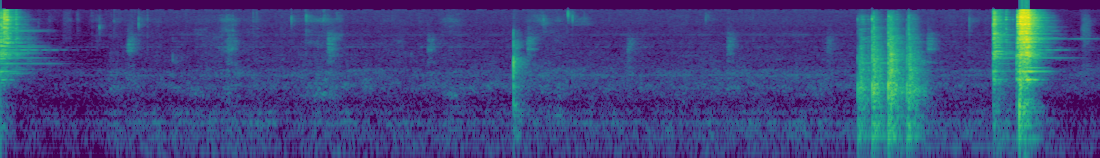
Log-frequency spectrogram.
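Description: Raisins and nuts stirred into bamboo rice payasam in a pot: a mostly quiet stretch with a faint hum, then scattered metallic clinks and scrapes, and louder clattering bursts toward the end.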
